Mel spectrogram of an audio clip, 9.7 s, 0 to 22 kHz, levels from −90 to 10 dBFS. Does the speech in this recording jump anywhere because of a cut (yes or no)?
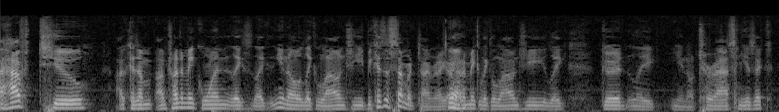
no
